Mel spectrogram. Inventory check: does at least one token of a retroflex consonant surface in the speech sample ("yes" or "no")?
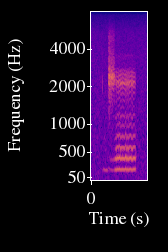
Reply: no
